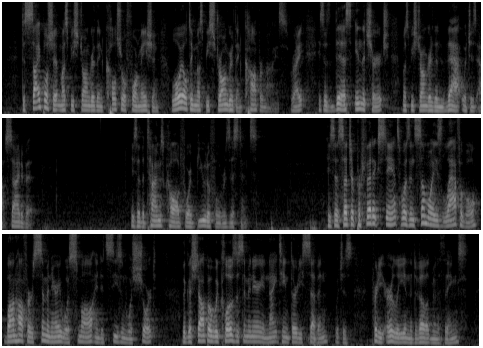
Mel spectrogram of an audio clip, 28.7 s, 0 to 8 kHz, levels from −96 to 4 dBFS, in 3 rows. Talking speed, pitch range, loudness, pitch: 160 wpm, 110-140 Hz, -47 LUFS, 125 Hz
